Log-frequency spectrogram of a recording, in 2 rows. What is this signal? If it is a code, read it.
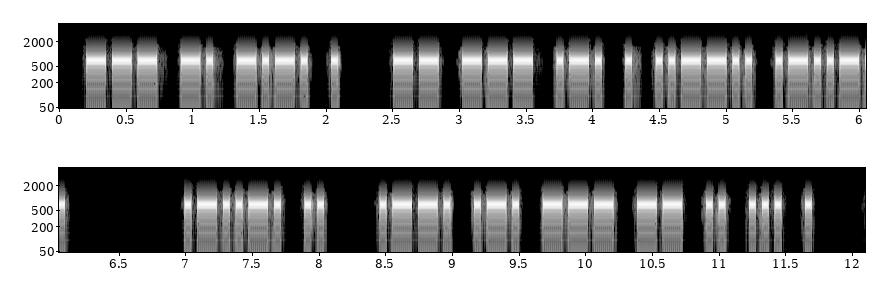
Morse code, heard as a keyed tone, about 25 wpm, 700 Hz. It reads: ONCE MORE?" "I PROMISE
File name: Pinocchio / Pinocchio ch8 20 25 ik1hge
